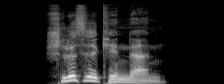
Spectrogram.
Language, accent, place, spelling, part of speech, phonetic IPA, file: German, Germany, Berlin, Schlüsselkindern, noun, [ˈʃlʏsl̩ˌkɪndɐn], De-Schlüsselkindern.ogg
- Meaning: dative plural of Schlüsselkind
